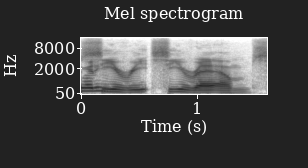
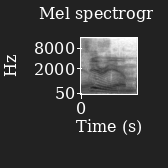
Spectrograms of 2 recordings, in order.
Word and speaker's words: Serium: Killers are saying um serum. Serium. Serum. Serium. Okay. Like serial.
